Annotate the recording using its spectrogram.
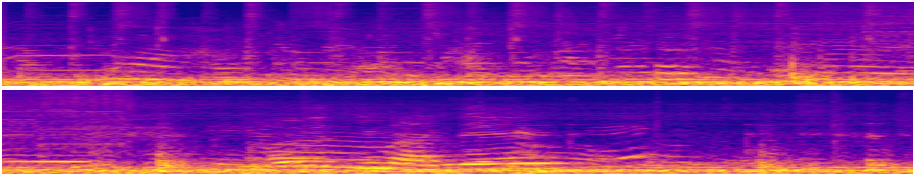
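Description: Background music with a sharp, regular beat over a steady low hum from a moving cable car cabin. The music cuts off about halfway through, and voices talk over the hum.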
